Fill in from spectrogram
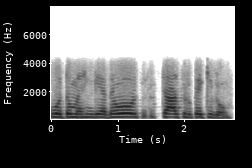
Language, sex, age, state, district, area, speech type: Hindi, female, 45-60, Uttar Pradesh, Ayodhya, rural, conversation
